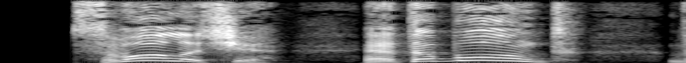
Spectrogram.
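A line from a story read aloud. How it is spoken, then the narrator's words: Shrill squeal. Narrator (Russian): взвизгивает один из трех оставшихся байкеров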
